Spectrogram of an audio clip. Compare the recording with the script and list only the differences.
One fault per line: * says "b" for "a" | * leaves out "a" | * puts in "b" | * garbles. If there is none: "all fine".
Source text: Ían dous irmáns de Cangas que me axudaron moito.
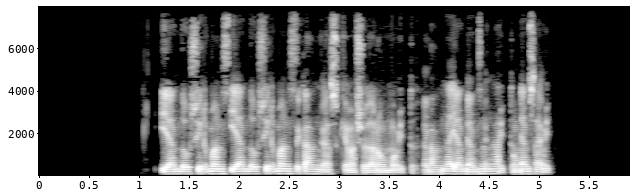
* puts in "ían dous irmáns"
* garbles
